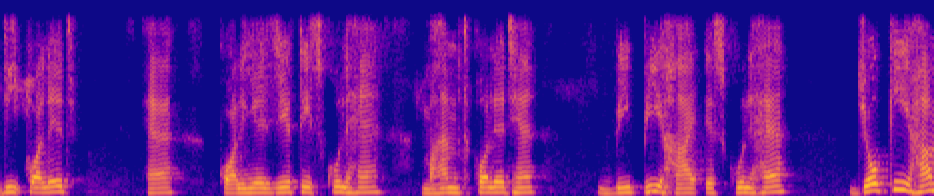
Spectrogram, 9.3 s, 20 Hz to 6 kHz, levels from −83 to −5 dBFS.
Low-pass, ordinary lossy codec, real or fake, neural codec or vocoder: 5.4 kHz; none; fake; codec, 16 kHz, 1.1 kbps, Voila-Tokenizer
